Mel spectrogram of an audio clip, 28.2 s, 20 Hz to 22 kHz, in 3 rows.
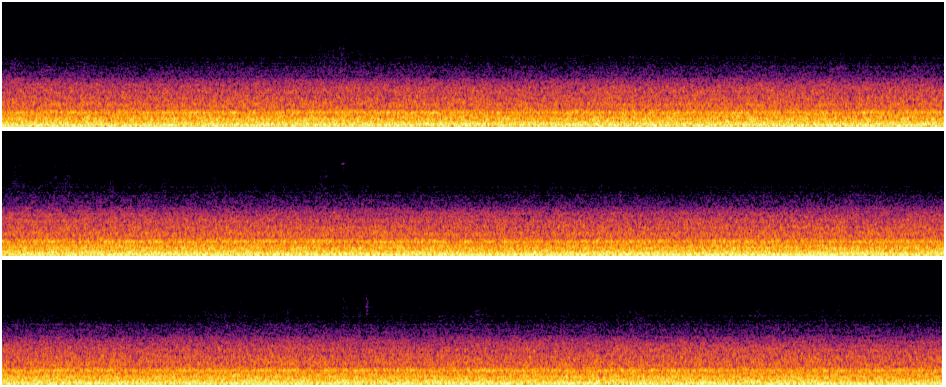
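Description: Steady cabin noise of an Airbus A320-232 in cruise: an even rush of airflow and engine noise heard from inside the passenger cabin, with a faint steady tone in the middle.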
